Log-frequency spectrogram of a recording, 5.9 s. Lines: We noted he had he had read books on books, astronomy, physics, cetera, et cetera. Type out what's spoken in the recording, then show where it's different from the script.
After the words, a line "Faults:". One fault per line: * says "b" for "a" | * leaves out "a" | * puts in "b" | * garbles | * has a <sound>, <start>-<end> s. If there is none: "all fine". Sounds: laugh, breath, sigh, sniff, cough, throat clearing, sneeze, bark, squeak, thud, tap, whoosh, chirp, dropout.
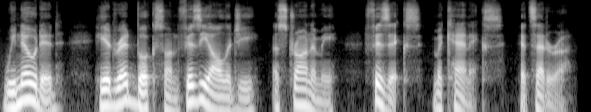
We noted he had read books on physiology, astronomy, physics, mechanics, et cetera.
Faults:
* leaves out "he had"
* says "physiology" for "books"
* says "mechanics" for "cetera"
